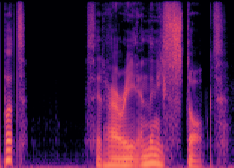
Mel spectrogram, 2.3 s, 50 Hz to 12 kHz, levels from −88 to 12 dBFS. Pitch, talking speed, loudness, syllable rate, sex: 95 Hz, 180 wpm, -18 LUFS, 5.3 syllables/s, male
